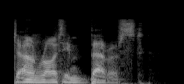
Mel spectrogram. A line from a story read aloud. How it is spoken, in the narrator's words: muttered Locke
